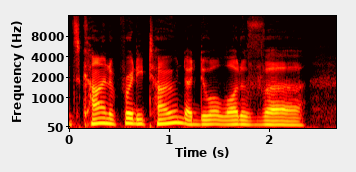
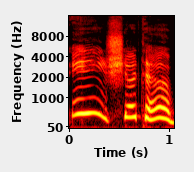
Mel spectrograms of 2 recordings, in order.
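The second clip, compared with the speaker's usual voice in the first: very high-pitched, taunting mock voice, acted out. Retelling how a cinema talker answered being shushed, imitating someone's mocking voice. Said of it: "the mocking voice of them".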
